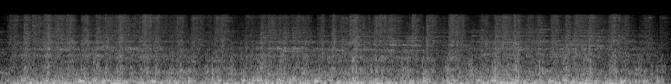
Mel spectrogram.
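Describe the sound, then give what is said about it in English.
A passenger train rattles steadily along the tracks at a fair pace, a dense, continuous rumble with rhythmic clickety-clack, heard from on board with no voices. “We're now rattling along at quite a fair pace.”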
